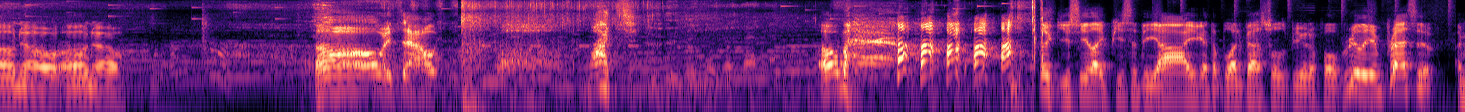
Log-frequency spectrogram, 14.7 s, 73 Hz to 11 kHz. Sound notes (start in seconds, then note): 1.5 Flippy moaning; 4.3 gasps; 6.6 Fliqpy laughing evilly; 9.3 laughs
